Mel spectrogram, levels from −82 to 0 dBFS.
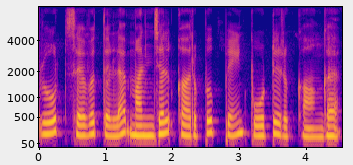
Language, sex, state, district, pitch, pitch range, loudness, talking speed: Tamil, female, Tamil Nadu, Nilgiris, 175 Hz, 165-205 Hz, -16 LUFS, 90 wpm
